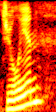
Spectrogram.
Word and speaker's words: Julian: Okay, it's my name's Julian, J-U-L-I-A-N. – Okay. – I'm calling from Bank of Cardiff. Cardiff is spelled C-A-R.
